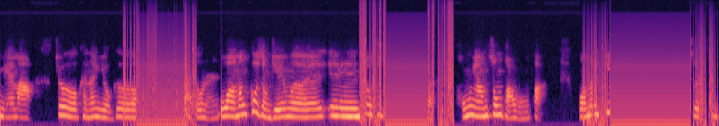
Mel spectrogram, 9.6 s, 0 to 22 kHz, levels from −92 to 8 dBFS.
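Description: Intermittent contact breaks the audio three times, at 1.65–2.62 s, 4.80–6.05 s and 7.77–9.57 s, opening for 0.64, 0.57 and 1.06 s. A loose plug or cable leaves crackling edges and faint hiss, unlike a clean digital dropout.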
